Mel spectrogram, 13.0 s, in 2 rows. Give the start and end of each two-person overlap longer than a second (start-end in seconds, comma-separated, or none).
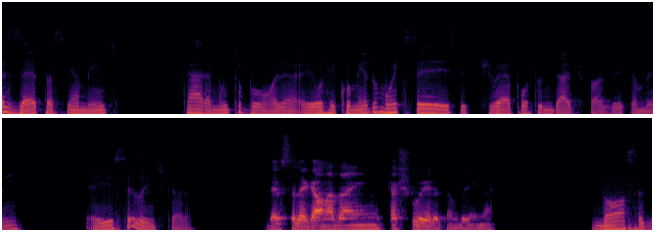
none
